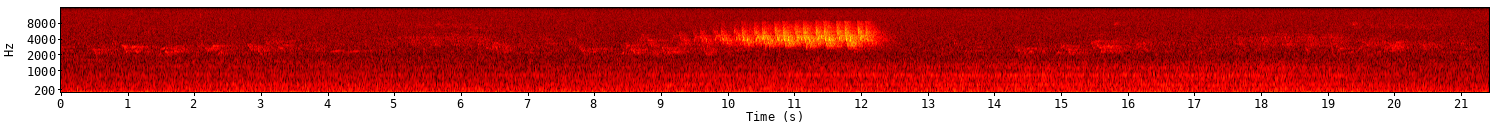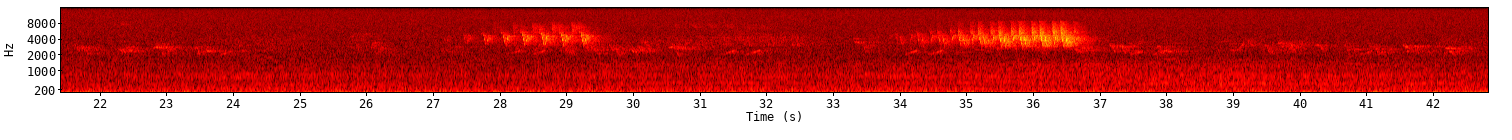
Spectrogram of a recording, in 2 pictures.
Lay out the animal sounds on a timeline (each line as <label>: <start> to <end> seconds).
American Robin (Turdus migratorius): 0.0 to 3.3 seconds
Red-eyed Vireo (Vireo olivaceus): 3.0 to 33.7 seconds
Tufted Titmouse (Baeolophus bicolor): 3.9 to 4.7 seconds
Ovenbird (Seiurus aurocapilla): 4.7 to 6.6 seconds
American Robin (Turdus migratorius): 7.6 to 9.9 seconds
Ovenbird (Seiurus aurocapilla): 9.2 to 12.7 seconds
American Robin (Turdus migratorius): 14.4 to 16.3 seconds
Ovenbird (Seiurus aurocapilla): 17.4 to 19.4 seconds
Scarlet Tanager (Piranga olivacea): 19.0 to 20.9 seconds
American Robin (Turdus migratorius): 21.6 to 23.8 seconds
Tufted Titmouse (Baeolophus bicolor): 23.4 to 24.3 seconds
Ovenbird (Seiurus aurocapilla): 27.0 to 29.6 seconds
Tufted Titmouse (Baeolophus bicolor): 28.1 to 28.7 seconds
American Robin (Turdus migratorius): 28.5 to 31.0 seconds
Black-and-white Warbler (Mniotilta varia): 30.4 to 32.2 seconds
Ovenbird (Seiurus aurocapilla): 30.9 to 32.7 seconds
Tufted Titmouse (Baeolophus bicolor): 31.3 to 32.1 seconds
Ovenbird (Seiurus aurocapilla): 33.7 to 37.2 seconds
Tufted Titmouse (Baeolophus bicolor): 34.0 to 34.8 seconds
American Robin (Turdus migratorius): 36.6 to 38.4 seconds
Scarlet Tanager (Piranga olivacea): 38.8 to 40.6 seconds
American Robin (Turdus migratorius): 40.7 to 42.8 seconds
